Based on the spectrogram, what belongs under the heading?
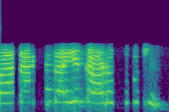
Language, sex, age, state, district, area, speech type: Kashmiri, female, 30-45, Jammu and Kashmir, Anantnag, rural, conversation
